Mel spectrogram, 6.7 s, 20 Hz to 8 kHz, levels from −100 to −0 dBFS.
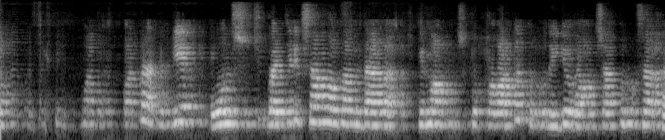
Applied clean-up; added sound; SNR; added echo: neural mask model DeepFilterNet 3.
